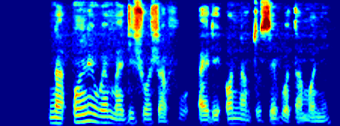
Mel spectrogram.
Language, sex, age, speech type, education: Nigerian Pidgin, male, 15-29, spontaneous, tertiary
